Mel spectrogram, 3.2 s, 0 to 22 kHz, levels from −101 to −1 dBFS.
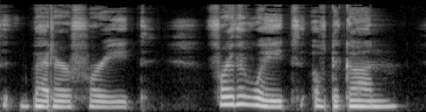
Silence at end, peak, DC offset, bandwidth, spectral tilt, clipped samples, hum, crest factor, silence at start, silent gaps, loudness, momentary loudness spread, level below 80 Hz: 0.2 s; -12 dBFS; under 0.1%; 18 kHz; -4.5 dB/octave; under 0.1%; none; 16 dB; 0 s; none; -27 LUFS; 13 LU; -68 dBFS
